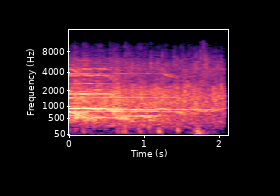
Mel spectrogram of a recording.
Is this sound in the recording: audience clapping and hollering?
yes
